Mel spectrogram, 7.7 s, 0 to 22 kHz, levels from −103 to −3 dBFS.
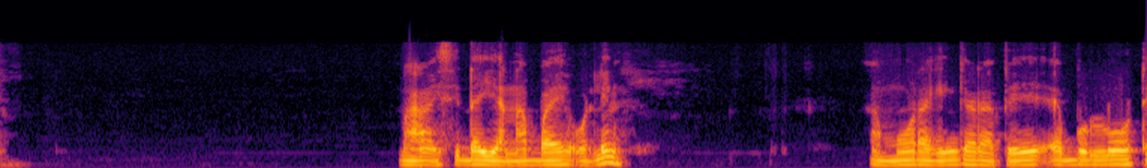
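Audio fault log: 2.95–3.02 s and 6.66–6.71 s, bit errors on an ADPCM link: two short rough bursts in the G.722 stream at 64 kbit/s, the first lasting about 70 ms and ending just before "ena bae", the second about 50 ms. Flipped bits corrupt the ADPCM codes, and since each code also updates the decoder's step size and predictor, the error rings on for milliseconds as pops, grit and brief level jumps. The first burst is denser, at a few errors per thousand bits, against roughly half that in the second.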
